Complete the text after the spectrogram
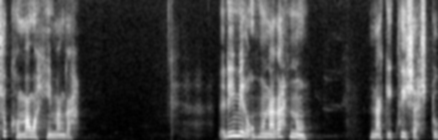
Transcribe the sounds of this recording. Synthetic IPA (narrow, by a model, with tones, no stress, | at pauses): ʃu˦kʰo˨mã˦wʷa˧hĩ˧mã˧ŋɡa˧ | ɾi˦mĩ˧ɾṵ̃˧ʔũ˧ɦũ˧nã˧ɣa˦nũ˨ | nã˨˧ki˧kʷʰi˦˨ʃa˧ʃt̪u˧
